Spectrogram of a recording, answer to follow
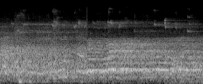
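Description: Sound of an indoor futsal game echoing in a large sports hall: voices of spectators and players shouting, with the ball and players' shoes on the hardwood court.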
